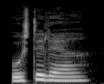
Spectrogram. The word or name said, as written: ostelærred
